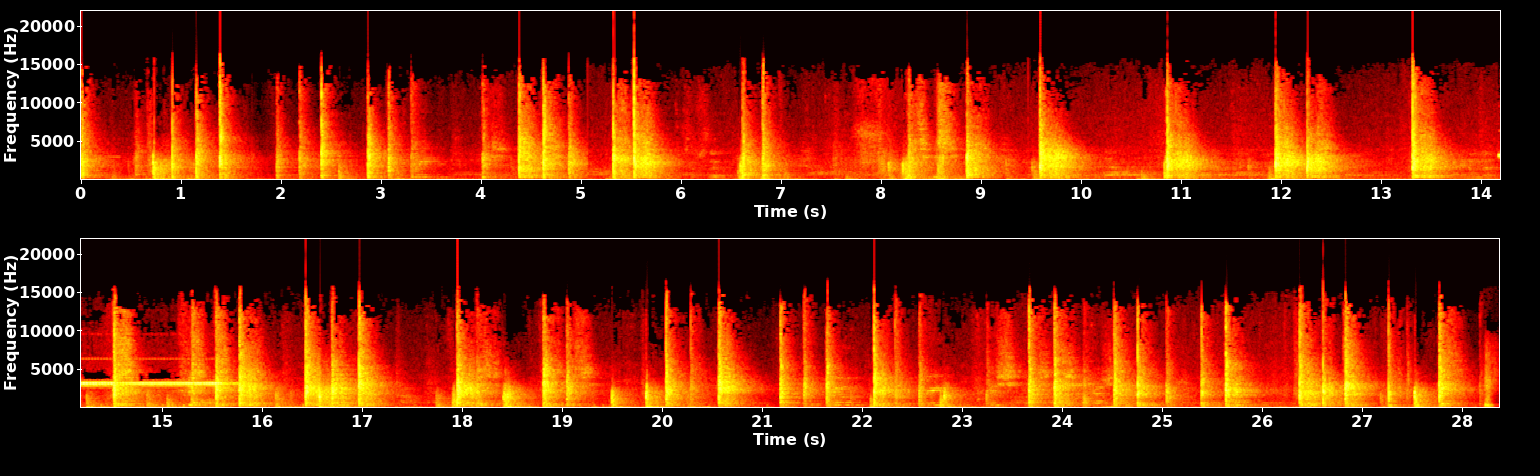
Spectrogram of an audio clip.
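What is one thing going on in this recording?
Boxing gloves smack sharply against punch mitts in quick bursts.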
